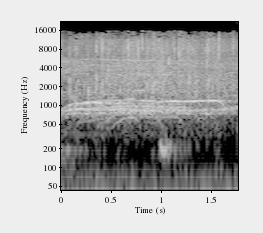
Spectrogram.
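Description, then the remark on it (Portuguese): A steady burst of audience applause for the host's wife, dense and continuous throughout, with a faint sustained tone and some crowd voices mixed into the clapping. “Uma salva de palmas para minha esposa, gente”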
